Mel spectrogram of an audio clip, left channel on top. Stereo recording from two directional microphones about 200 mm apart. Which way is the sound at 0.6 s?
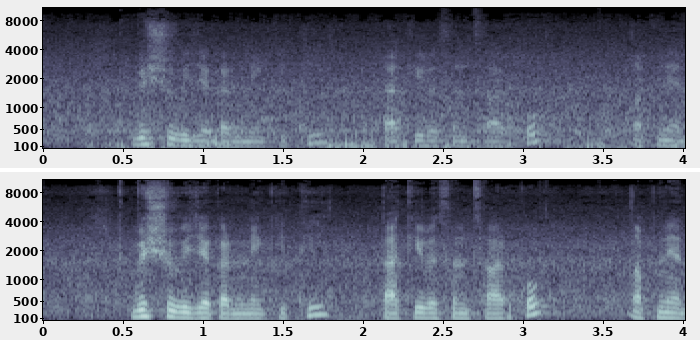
45° right (ahead or behind).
